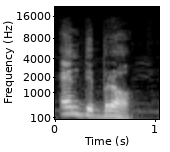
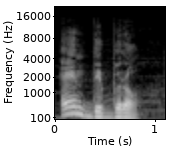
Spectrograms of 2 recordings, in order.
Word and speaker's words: Edinburgh: Φτάνεις εκεί και σου λένε Edinburgh. Καμία σχέση με τη γραφή.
